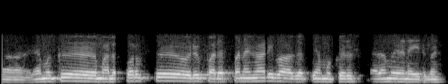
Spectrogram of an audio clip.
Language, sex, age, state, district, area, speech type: Malayalam, male, 18-30, Kerala, Malappuram, rural, conversation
